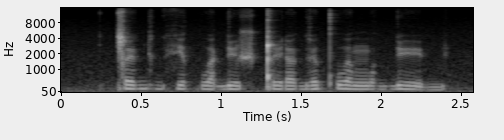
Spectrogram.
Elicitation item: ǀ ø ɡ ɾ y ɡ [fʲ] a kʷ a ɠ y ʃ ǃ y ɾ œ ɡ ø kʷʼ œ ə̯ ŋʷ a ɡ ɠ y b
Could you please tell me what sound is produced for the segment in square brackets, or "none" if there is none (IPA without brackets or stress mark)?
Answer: fʲ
